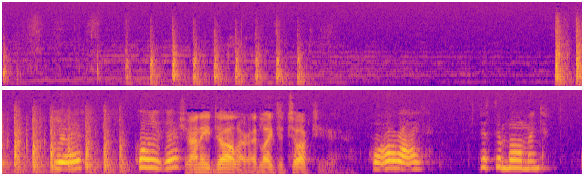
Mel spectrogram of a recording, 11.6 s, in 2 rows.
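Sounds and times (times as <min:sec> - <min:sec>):
knocking on an apartment door: 0:01.1 - 0:03.2, 0:05.5 - 0:07.3
speech: 0:06.4 - 0:11.3.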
